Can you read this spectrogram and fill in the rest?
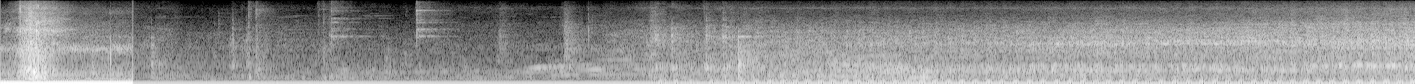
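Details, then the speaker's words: Honda PCX after CVT service, clutch lining sanded and cleaned, clutch bell reassembled: scooter fires up into an even steady idle with smooth low pulse, no drive rattle or knock. Normal idle. "Oke Alhamdulillah sudah selesai ya perakitan ini Kita tes dulu untuk motornya rekan-rekan"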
